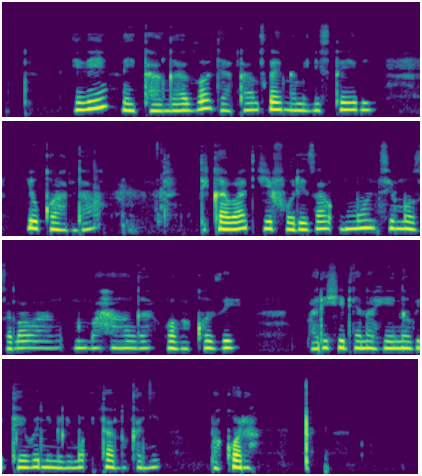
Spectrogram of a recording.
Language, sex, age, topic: Kinyarwanda, female, 18-24, government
